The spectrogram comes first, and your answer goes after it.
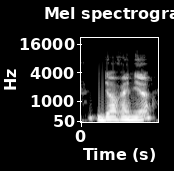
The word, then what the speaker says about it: Doremieux: Her name is Natalie Doremieux. Natalie brings a unique perspective. I know I pronounced that right because French is one of my working languages. Doremieux.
